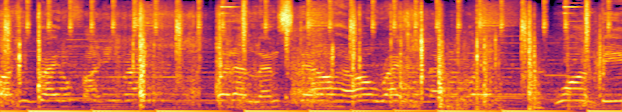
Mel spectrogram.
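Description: Hip-hop beat with deep bass hits and a wavering melody, with skateboard sounds of rolling and board clacks mixed in.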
